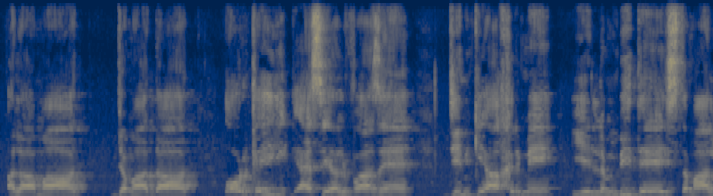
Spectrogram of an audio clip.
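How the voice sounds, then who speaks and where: Male Quran teacher with a Pakistani Urdu accent, high voice, slow and patient delivery, echoey room with faint background noise. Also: darkish tone. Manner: patient, explains step by step with examples. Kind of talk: slow explanatory lesson.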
